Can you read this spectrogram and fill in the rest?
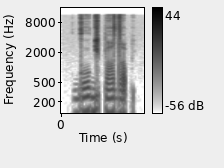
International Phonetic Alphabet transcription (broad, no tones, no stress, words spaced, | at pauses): ɡo ɡipʌdˤip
